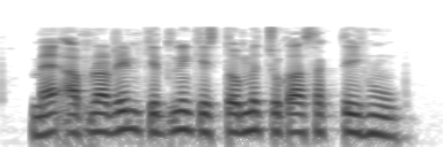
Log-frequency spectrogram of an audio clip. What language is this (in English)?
Hindi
